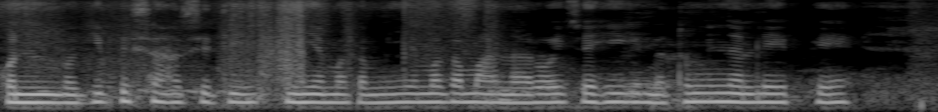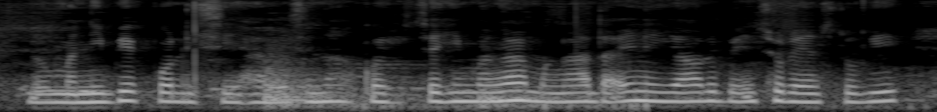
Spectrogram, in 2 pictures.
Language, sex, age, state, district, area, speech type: Manipuri, female, 45-60, Manipur, Imphal East, rural, spontaneous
